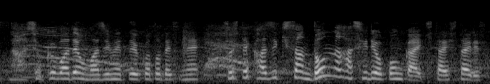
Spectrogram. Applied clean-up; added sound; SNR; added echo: none; none; none; none.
